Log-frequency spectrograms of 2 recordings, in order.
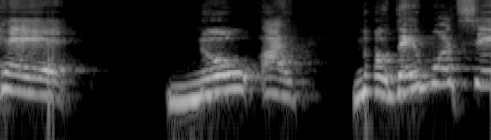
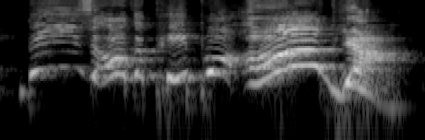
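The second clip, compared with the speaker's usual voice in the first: higher, louder quote with a laugh; mocking heathen; 12 semitones higher, 5 dB louder than usual. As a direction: toss it out with a laugh of disbelief. Heathens' line, laughing acted voice.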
